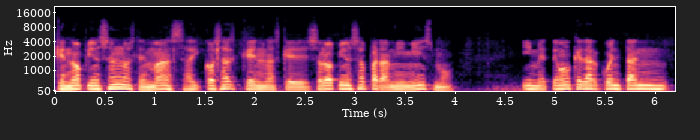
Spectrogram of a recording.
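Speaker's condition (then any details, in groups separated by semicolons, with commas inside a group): No condition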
